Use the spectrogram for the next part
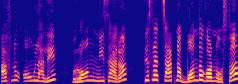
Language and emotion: Nepali, disgusted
